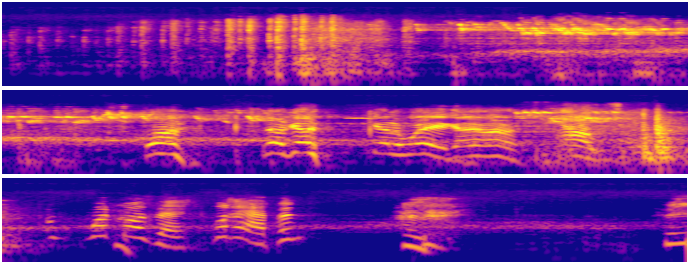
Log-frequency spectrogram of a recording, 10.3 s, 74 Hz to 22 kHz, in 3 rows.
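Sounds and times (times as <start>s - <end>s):
bird flapping wings against a rattling window pane: 0.0s - 2.6s
bird chirping: 1.2s - 10.2s
speech: 4.2s - 9.2s.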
